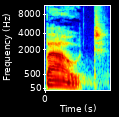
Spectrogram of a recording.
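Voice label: "bout", US English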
